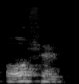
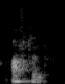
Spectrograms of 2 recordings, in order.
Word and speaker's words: often: You're not supposed to pronounce the T. It's often. Often. Often.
